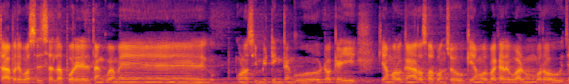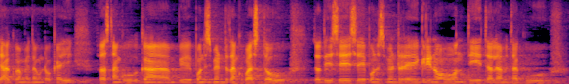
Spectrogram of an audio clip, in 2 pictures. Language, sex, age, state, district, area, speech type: Odia, male, 18-30, Odisha, Khordha, rural, spontaneous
